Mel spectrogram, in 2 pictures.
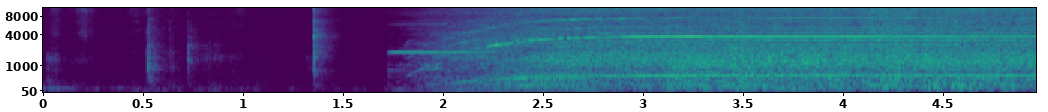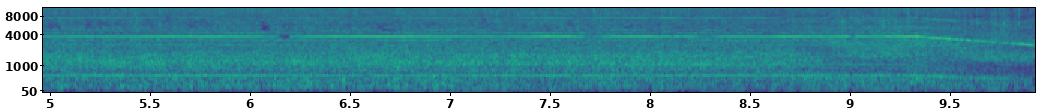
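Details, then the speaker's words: Oraimo H3 handheld vacuum, battery fully charged, large opening picking up rolled oats; motor spins up to a steady, even high-pitched whine without surging or labouring, running normally. "okay that wasn't much of an uh much of a challenge at all um for this particular handheld not a big deal"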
